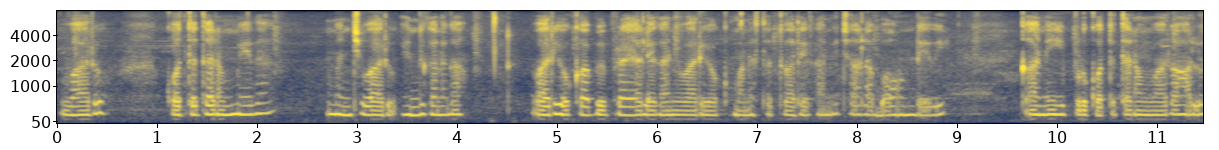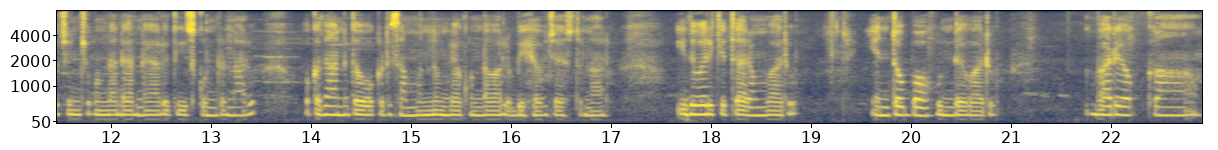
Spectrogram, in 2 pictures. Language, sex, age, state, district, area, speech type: Telugu, female, 18-30, Andhra Pradesh, Palnadu, urban, spontaneous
